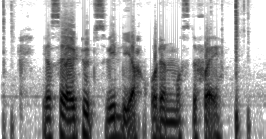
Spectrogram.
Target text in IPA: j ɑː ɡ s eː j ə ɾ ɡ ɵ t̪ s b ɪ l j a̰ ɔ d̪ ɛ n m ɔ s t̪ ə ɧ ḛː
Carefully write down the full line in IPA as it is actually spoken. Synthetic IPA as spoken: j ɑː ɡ s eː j ə ɾ ɡ ɵ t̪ s v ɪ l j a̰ ɔ d̪ ɛ n m ɔ s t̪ ə ɧ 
